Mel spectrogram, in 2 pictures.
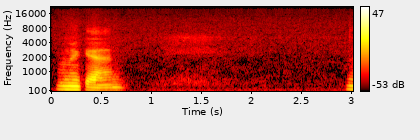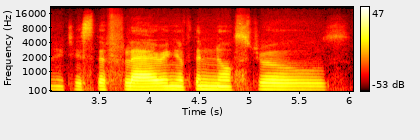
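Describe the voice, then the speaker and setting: A woman teaching yoga nidra, leading a guided relaxation in a soothing, gentle manner with long pauses between phrases. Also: deep voice, little pitch movement, clean tone, no echo, poor audio.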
